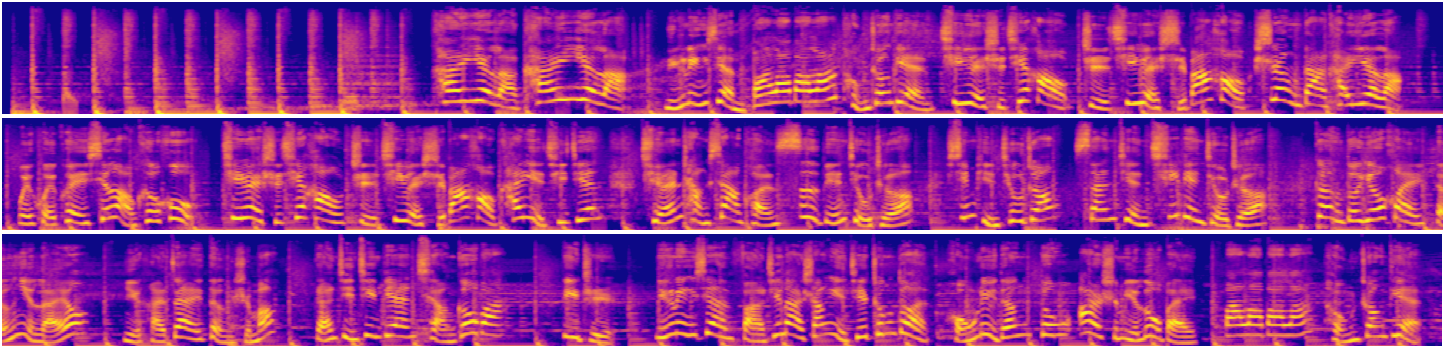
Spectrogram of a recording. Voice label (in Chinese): 开业 促销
